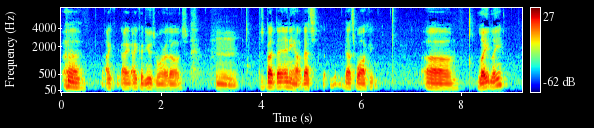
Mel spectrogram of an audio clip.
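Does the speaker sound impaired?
Yes: Parkinson's disease; earlier breathing trouble during sleep, reduced gait, stooped posture, stiff right arm, lost force and speed; about 10-11 years since diagnosis, age 79, walks almost daily, regular yoga practice, good posture.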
